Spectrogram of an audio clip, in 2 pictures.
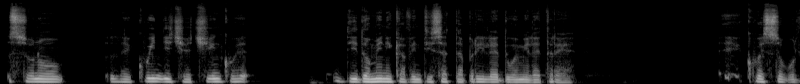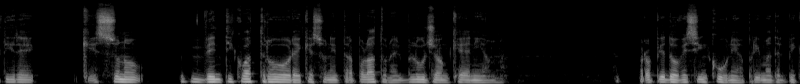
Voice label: Italian; 127 hours; homestudio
